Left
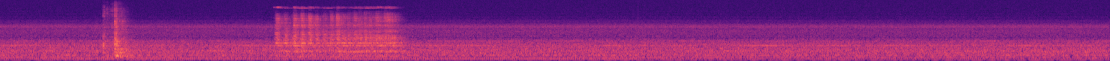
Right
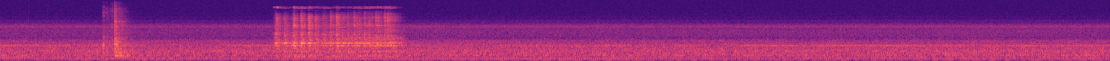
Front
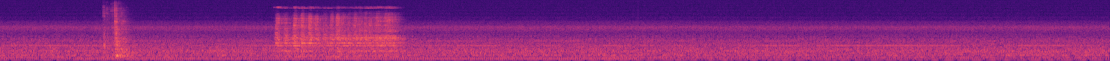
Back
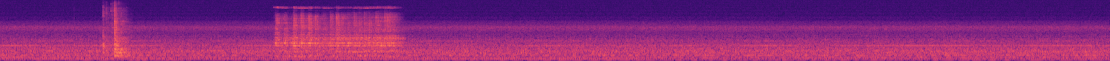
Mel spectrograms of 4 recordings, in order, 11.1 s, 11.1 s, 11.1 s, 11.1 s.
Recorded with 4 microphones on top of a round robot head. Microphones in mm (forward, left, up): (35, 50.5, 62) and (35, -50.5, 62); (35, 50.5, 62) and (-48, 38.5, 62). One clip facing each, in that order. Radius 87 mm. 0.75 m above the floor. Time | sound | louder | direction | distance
1.0 | a microwave | even, back 4 dB | 175° right | 3 m
2.7 | a dropped coin | right 4 dB, back 2 dB | 120° right | 4.5 m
